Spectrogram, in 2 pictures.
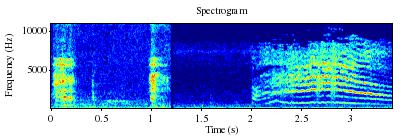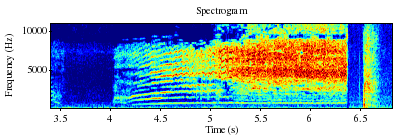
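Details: Domestic cat giving two drawn-out meows, each rising and then falling in pitch, the second longer than the first and ending in a burst of hissy noise, over a steady low hum indoors.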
